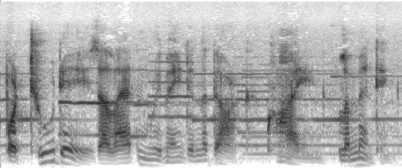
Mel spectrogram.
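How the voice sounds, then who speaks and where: On a dull old TV soundtrack with music underneath, a man narrates a fairy tale as the scripted storyteller of a 1970s cartoon. His low voice has a sing-song lilt at a normal speed, with a storytelling mood.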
